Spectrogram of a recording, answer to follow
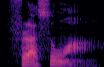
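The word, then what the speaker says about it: François: অ, দ, ভ, অ এই সাউন্ড যদি থাকে উচ্চারণটা নাকে আসে। যেমন ফ্রাসুয়া, ফ্রান্সের প্রেসিডেন্ট ছিল ফ্রাসুয়া মিতেরান্ত।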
